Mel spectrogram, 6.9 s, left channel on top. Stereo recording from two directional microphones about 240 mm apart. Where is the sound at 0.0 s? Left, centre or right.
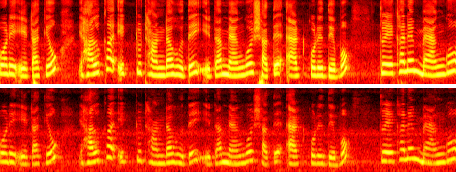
Left.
